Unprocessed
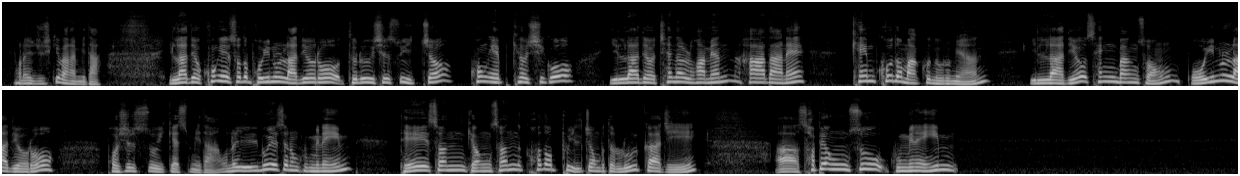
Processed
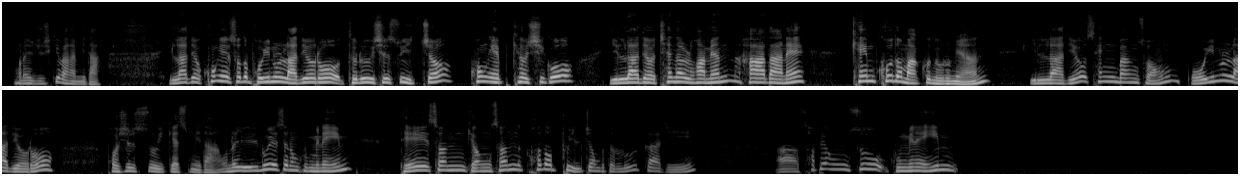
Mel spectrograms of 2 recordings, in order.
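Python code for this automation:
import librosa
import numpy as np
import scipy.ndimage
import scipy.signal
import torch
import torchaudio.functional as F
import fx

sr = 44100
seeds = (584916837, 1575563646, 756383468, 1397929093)

y = fx.gain(x, sr, db=fx.line((1.69, -7.5), (2.71, -1.0), (9.76, -1.0), (10.55, -7.5), (17.99, -7.5), (18.59, -18.0), (20.66, -18.0), (21.2, -9.0)))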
